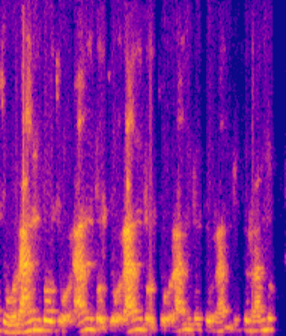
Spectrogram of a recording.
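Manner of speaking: soft, trailing repeats; hushed recollection of long weeping; fading repetition. Retold or imitated. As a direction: let each repeat sink away quietly. Retelling prolonged weeping on her knees.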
